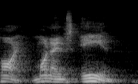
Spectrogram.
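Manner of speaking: imitated, put-on Australian accent. Retelling meeting a man in his company's uniform, in an australian accent. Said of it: "In an Australian accent".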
